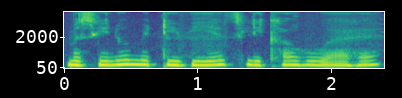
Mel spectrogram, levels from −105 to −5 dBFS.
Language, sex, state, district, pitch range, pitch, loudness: Hindi, female, Jharkhand, Ranchi, 200-215 Hz, 210 Hz, -13 LUFS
